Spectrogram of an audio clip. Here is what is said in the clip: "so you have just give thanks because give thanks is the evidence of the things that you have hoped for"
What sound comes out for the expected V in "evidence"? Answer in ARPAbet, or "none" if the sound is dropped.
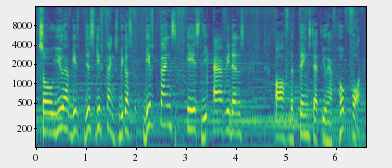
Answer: V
